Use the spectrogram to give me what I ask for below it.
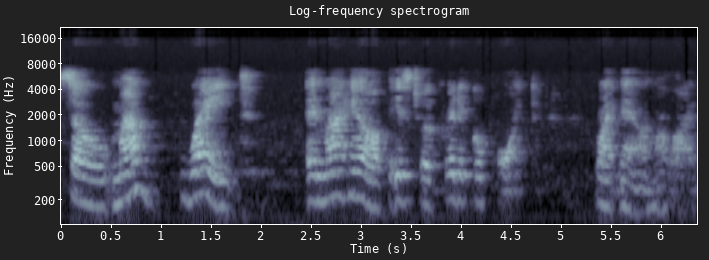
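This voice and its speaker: Over noticeable background noise, a woman speaks at a fairly slow pace in a medium pitch with big swings in loudness. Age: 60s. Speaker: role-play client. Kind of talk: counseling interview.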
